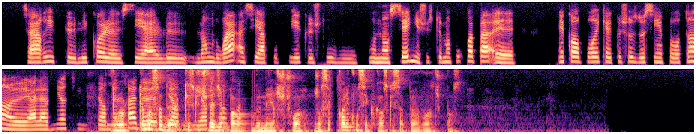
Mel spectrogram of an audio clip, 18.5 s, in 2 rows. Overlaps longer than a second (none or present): present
